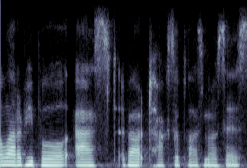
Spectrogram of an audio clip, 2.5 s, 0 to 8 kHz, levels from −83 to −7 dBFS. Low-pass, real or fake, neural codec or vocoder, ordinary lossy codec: 7.2 kHz; real; none; Opus, 32 kbps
